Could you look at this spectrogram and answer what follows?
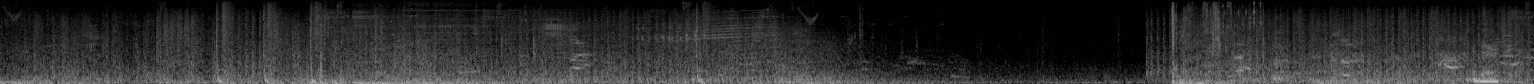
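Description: Sustained rapid gunfire from allied characters shooting enemies in a video game, loud and continuous, dropping away briefly before picking up again, with a player talking over it at times.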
